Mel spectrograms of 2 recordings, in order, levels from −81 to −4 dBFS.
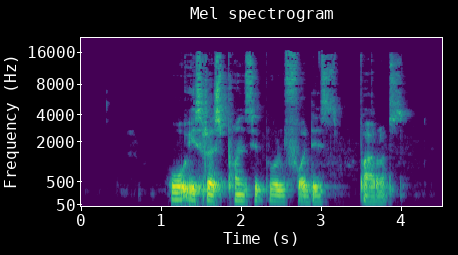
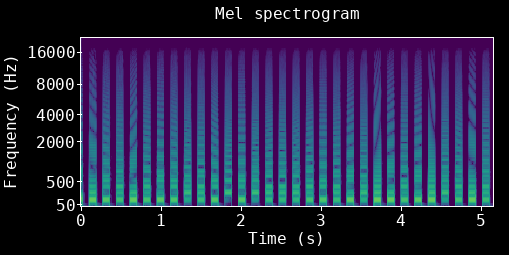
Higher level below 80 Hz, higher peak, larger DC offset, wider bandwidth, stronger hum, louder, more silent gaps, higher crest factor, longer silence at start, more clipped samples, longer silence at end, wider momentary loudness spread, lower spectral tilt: about the same, -58 dBFS vs -54 dBFS; first, -2 dBFS vs -18 dBFS; neither; about the same, 16.5 kHz vs 17.5 kHz; neither; first, -18 LUFS vs -31 LUFS; neither; first, 18 dB vs 12 dB; first, 1.1 s vs 0.1 s; neither; first, 0.5 s vs 0.05 s; first, 16 LU vs 3 LU; second, -4 dB/octave vs -6 dB/octave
